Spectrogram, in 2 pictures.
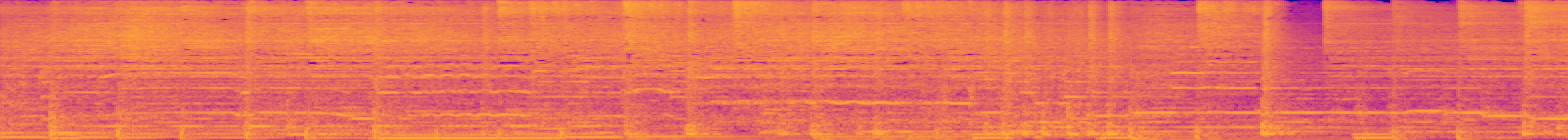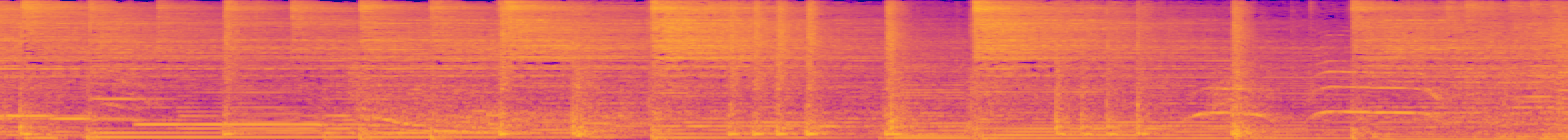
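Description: Live band playing an instrumental passage: electric guitars, with a lead line of sliding, bent notes, over a five-string electric bass and a drum kit.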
